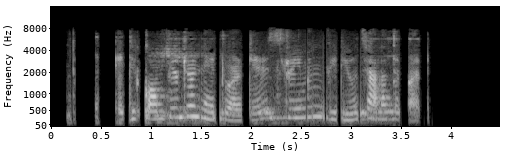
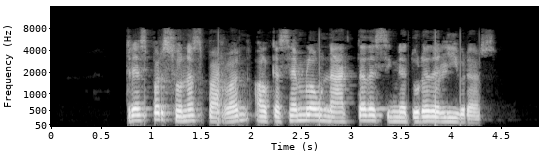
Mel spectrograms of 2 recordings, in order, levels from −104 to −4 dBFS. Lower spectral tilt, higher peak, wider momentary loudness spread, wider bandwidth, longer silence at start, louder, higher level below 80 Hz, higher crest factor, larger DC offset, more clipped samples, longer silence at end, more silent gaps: second, -1.5 dB/octave vs -6.5 dB/octave; second, -14 dBFS vs -2 dBFS; first, 10 LU vs 5 LU; about the same, 8 kHz vs 8 kHz; second, 0.15 s vs 0.75 s; second, -33 LUFS vs -15 LUFS; second, -80 dBFS vs -54 dBFS; first, 22 dB vs 14 dB; neither; neither; first, 0.8 s vs 0.55 s; first, 0.26-0.44 s, 0.50-0.65 s, 0.90-0.95 s, 1.93-1.98 s, 3.51-3.57 s vs none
